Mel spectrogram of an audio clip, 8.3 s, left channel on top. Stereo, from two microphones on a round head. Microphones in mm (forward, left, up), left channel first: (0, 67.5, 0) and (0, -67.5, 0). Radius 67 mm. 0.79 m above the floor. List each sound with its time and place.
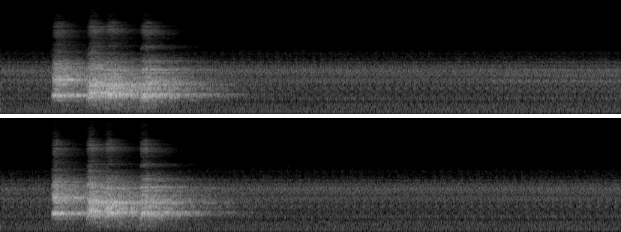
0.7 s a dog barking: 85° right, 1.7 m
